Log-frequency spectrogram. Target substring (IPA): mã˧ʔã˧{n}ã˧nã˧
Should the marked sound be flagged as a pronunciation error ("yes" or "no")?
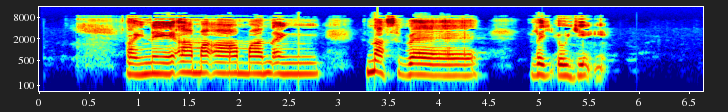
yes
